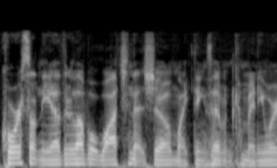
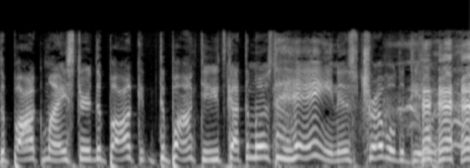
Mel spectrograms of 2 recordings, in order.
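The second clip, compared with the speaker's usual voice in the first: very high, slow, drawn-out surfer-dude voice; 14 semitones higher, 4 dB louder than usual. Describing how a show's hosts talk, imitating the hosts' way of talking. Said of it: "everyone's walking around talking like this".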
